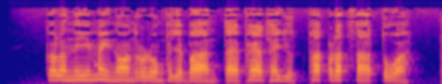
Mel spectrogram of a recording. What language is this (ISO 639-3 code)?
tha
